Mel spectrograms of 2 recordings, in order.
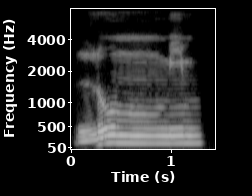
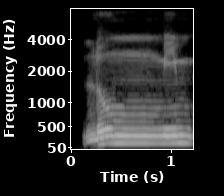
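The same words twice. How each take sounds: Both takes have the same delivery.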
